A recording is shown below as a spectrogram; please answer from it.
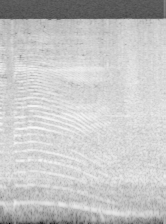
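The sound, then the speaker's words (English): A tennis crowd cheers and applauds after Carlos Alcaraz wins in straight sets. The roar is loud and steady throughout, with a man's voice speaking over it. “There's the cry of Vamos. And there is the appreciation from the crowd.”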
